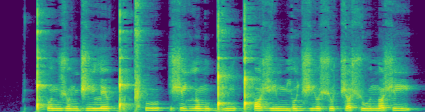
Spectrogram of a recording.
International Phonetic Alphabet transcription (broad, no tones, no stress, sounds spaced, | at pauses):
ǃʰ o n ʒ o n d͡ʒ i l e ʊ̯ ɡ͡ǃ o ǁʰ u | ʃ e ʎ l o m ɡ͡ǃ i m ǃʰ ɒ ʒ i m j o ʎ ʒ i ʊ̯ ʃ o t͡ʃ ɒ ʃ w u n ɒ ʃ i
